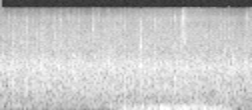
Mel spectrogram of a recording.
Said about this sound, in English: You can applaud for that as well if you want.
